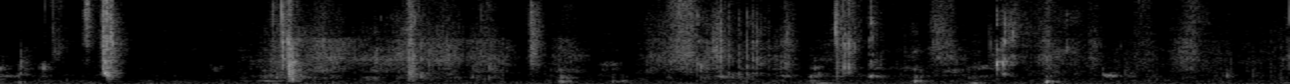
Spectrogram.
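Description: Close-miked chewing of a bite of burrito: a run of wet mouth clicks and smacks, with two stretches of crackly crinkling, about one and a half and three and a half seconds in, from the crumpled paper wrapper in his other hand.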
